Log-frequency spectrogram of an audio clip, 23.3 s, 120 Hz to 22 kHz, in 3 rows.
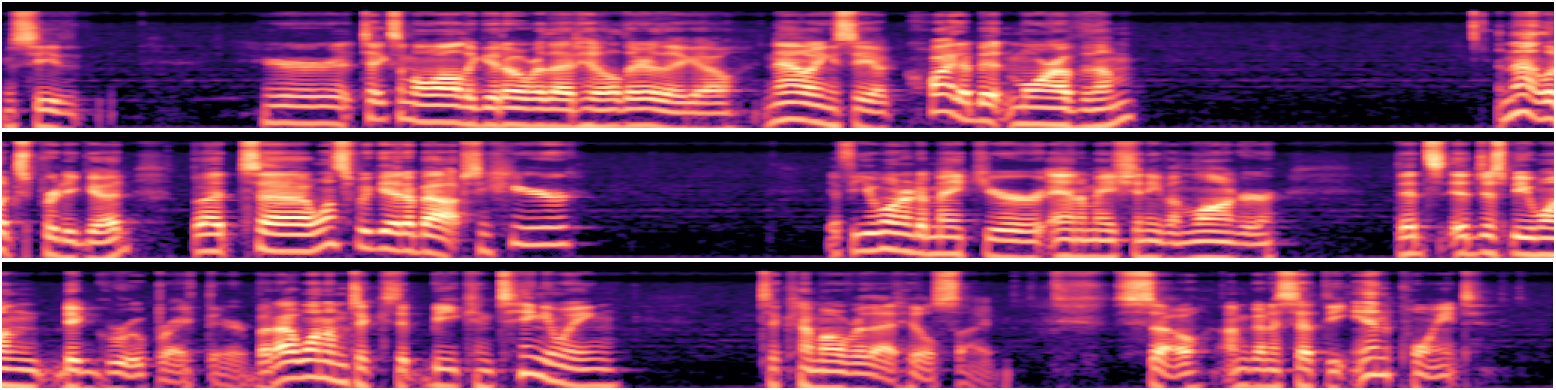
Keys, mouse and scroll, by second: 8.2-10.4 drag, 20.6-23.2 drag.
